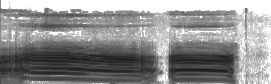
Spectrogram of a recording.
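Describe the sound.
A person imitates a furry alien creature's growl: two long, loud, moaning wails, the first about a second and a half, the second shorter, with a falling, throaty pitch and no speech.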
